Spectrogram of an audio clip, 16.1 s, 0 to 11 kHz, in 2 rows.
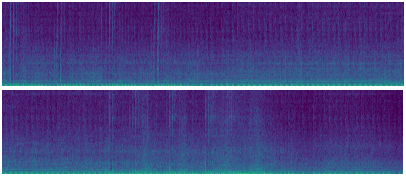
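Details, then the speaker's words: Honda Wave 125 (2023) with a two-piece aftermarket exhaust after the loose pipe-end joint was shimmed with soda-can metal: steady, deep exhaust thump at idle, no rattle, tighter exhaust sound. "เดินเบาก็จะยังไม่มีเสียงครับอ่าเสียงท่อแน่นขึ้นด้วยนะ"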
